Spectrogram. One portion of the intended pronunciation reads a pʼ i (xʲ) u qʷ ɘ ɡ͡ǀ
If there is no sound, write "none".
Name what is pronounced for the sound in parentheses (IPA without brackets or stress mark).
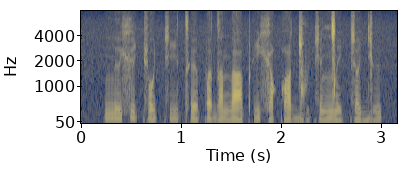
xʲ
